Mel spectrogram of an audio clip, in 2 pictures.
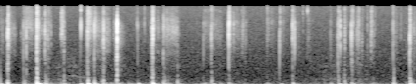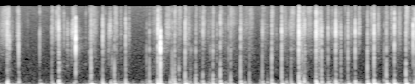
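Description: A small kraft-paper soup sachet held beside the microphone is tapped rapidly with long fingernails. The result is a dense, irregular stream of short, dry clicks and crinkly taps with a soft low thump under them, growing busier and slightly louder toward the end.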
